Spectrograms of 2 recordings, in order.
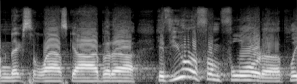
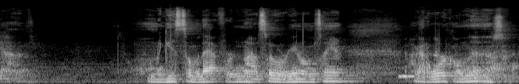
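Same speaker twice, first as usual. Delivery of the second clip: low, softer sleazy mutter; lecherous guy at the bar; 6 semitones lower, 7 dB quieter than usual. Acted. Man at the bar plotting to win her over, low sleazy voice. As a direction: growl it like a guy sizing her up.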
